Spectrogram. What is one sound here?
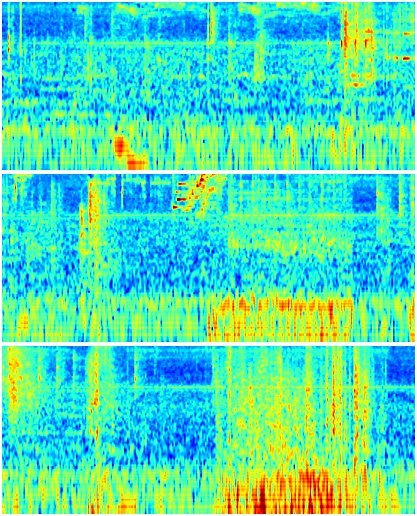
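Magic spells crackle and sparkle.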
